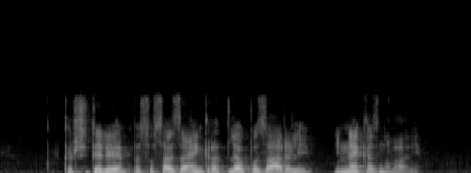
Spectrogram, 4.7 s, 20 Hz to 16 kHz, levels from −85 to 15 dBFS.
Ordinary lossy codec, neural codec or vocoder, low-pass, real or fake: MP3, 96 kbps; codec, 16 kHz, 16 kbps, FreqCodec, smaller model; 7.2 kHz; fake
